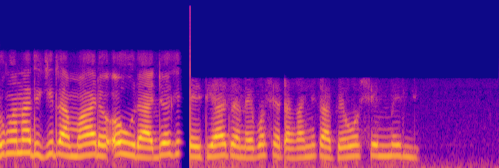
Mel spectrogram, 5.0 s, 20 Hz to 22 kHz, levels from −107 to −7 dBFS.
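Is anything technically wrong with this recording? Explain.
Yes, there are two problems, and they're linked.

First, a handover gap at about 1.79 s, lasting 120 ms until 1.91 s. The call got passed from one network to another, and no speech frames came through during the switch. The speech cuts out almost immediately and stays silent until the new link picks up, so whatever was said in that stretch is simply gone.

Second, fallback to narrowband from 1.91 s to the end. Before the gap, the speech has the fuller top end of HD Voice, with faint or no codec damage, which fits AMR-WB at around 23.85 kbit/s. After the handover the call lands on an older narrowband codec, most likely GSM full rate at 13 kbit/s. Nothing above 4 kHz survives, so the speech suddenly sounds duller and rougher.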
